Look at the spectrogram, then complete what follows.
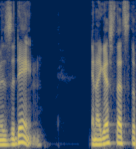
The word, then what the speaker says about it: Zidane: not changing I know I know in Japanese it's chitan and I I know it's probably pronounced zidan but uh I'm saying zidane I'm happy you did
